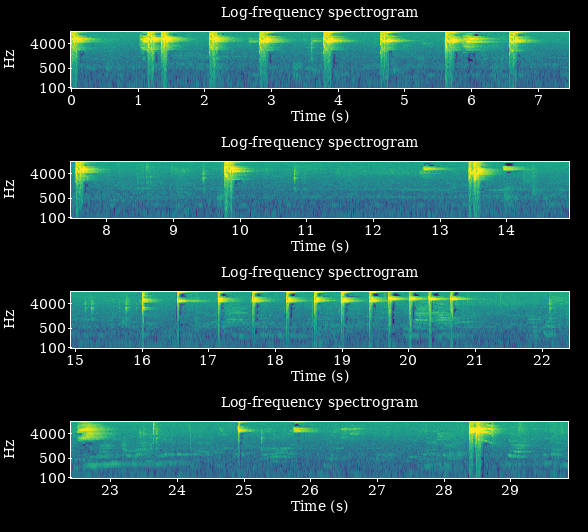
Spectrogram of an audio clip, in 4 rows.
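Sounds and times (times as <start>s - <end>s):
lovebird chattering with shrill squeaks, chirps, clicks and rattling: 0.0s - 0.4s, 1.0s - 8.0s, 9.8s - 10.2s, 12.8s - 14.3s, 15.9s - 21.1s, 22.1s - 23.8s, 24.6s - 26.8s, 28.3s - 28.9s.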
